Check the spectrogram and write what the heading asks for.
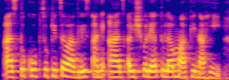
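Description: A woman's voice: mid-range voice, steady tone, normal speed, darkish tone, close to an everyday voice. A woman voicing an angry grandmother who scolds her daughter-in-law in a stern, accusing tone. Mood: angry scolding.

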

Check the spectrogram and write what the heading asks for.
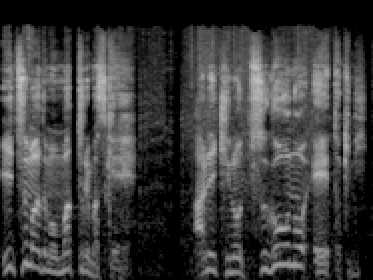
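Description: A man playing a brash, hot-tempered yakuza boss in a video game, blustering in rough Hiroshima gangster speech. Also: sits high, expressive, normal speed, slight background noise, exaggerated voice. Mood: eager, respectful. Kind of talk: video game drama acting.

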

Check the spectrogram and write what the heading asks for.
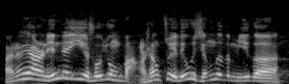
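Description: A man playing the straight man in crosstalk, cutting down his partner's boasts with exasperated retorts. His voice is high and bright, and it moves a lot in pitch. The sound carries a long hall reverb. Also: big pitch swings, quick pace. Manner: exasperated retorts, deflating the jokes. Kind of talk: live stage crosstalk. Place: theater stage before a live audience.

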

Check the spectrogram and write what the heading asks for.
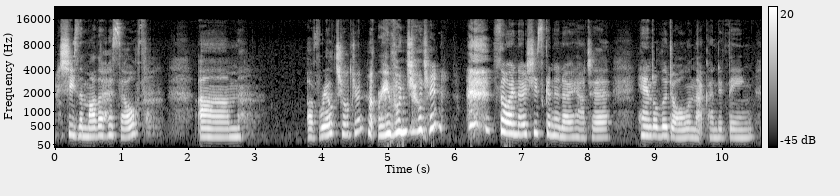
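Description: A woman chatting casually to her camera while packing a parcel at home, a little nervous and apologetic, with her camera mic set a fair way away from her. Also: medium pitch. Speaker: doll vlogger.

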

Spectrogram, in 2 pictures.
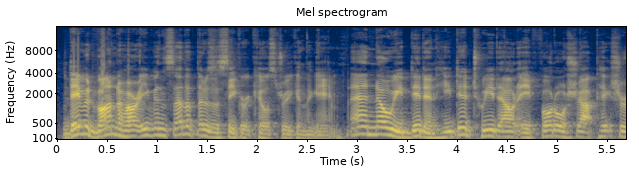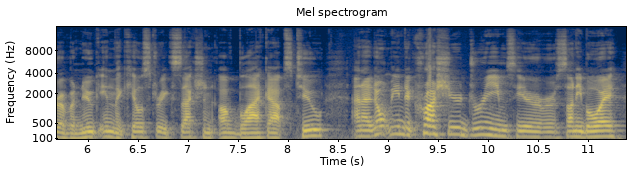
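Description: A man hosting his own gaming channel, ranting in a sarcastic, profane comedy style. His delivery is punchy and mocking. His voice sits at a middle pitch and has a bright, forceful edge. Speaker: YouTube gaming channel host.

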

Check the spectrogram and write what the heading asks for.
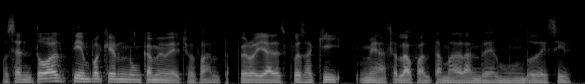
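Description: A young man with a Mexican accent, heartfelt and halting as he tells his own life story on a podcast, often restarting his words. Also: fairly low pitch, fairly even intonation. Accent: Mexican Spanish. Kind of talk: emotional personal storytelling.

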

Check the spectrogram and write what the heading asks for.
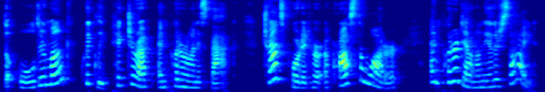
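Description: A young woman reading a children's storybook aloud in an expressive, teacherly way with careful pauses. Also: on the high side. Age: young adult.

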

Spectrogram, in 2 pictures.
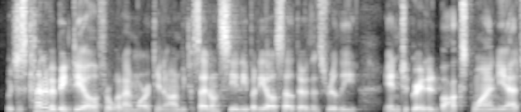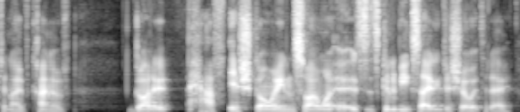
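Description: A man's voice: mid-range voice, fast, clean tone. A young man talking casually to his live stream while getting over a cold, his voice nasal and his talk loose and rambling. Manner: rambling, loose and self-deprecating, many restarts. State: tail end of a cold. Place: home room with a computer rack.

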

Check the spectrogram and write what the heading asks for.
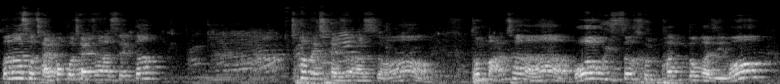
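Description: A woman's voice: mid-range voice, moderate pace. A woman giving a children's sermon in church, asking the children questions and acting out the story playfully. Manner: animated, asks children questions, acts out lines playfully. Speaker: children's Sunday school teacher. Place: church classroom. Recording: distant mic in an echoey room.

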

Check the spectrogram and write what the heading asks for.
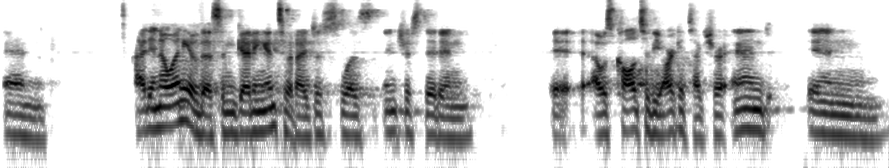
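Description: A young man from Miami with a deep voice talks through his ideas slowly, pausing often and restarting his thoughts. He is recorded outdoors in a courtyard, with a long reverb trailing his words. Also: mellow. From Miami, USA. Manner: thoughtful, halting, many fillers and restarts. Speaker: choreographer and dancer, guest. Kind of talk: artist talk.

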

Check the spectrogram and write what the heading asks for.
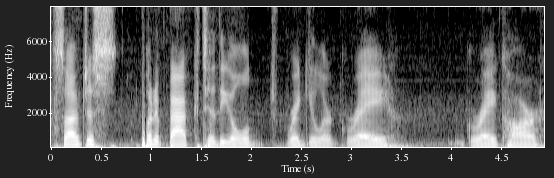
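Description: Her pitch is fairly low, her tone steady and smooth, and she talks a little slowly. This gaming YouTuber rambles chattily through a let's-play, addressing viewers directly as "guys," with allergies making her voice sound a bit off.

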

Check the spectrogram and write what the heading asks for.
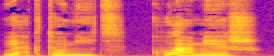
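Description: A woman's voice: lowish voice, animated, very slow, creaky, fairly bright tone, dry recording, studio quality, heavily acted. A woman reading an audiobook, voicing a grasping, domineering wife who scolds and interrogates her husband. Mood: interrogating. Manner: scolding, interrogating, raised and insistent. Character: grasping sharp-tongued middle-aged wife, domineering.

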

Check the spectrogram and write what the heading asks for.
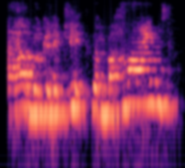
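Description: A woman with a somewhat high, fairly even voice leads a cardio class at a normal speed, breathless as she gives upbeat cues and countdowns. The fitness instructor's recording sounds roomy, distant and a bit dull, with slight background noise.

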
